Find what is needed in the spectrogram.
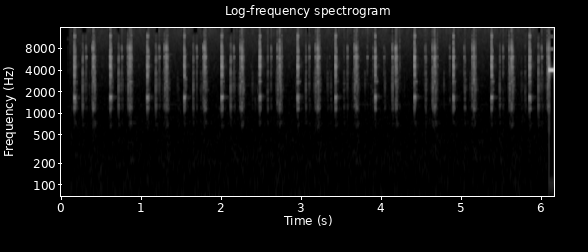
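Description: Quiet, rapid mechanical ticking of a watch or clock movement, several ticks a second with a stronger tick about every half second.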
